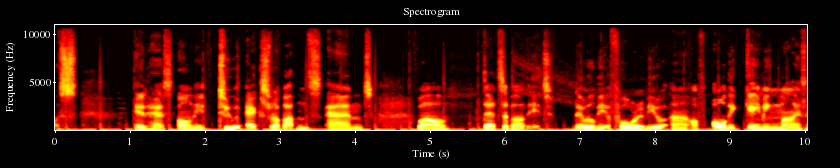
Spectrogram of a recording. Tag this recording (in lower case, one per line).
speech
music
